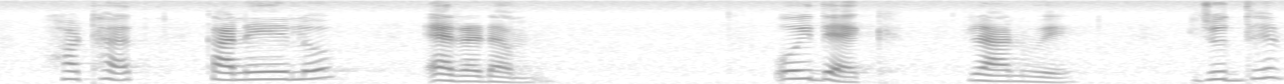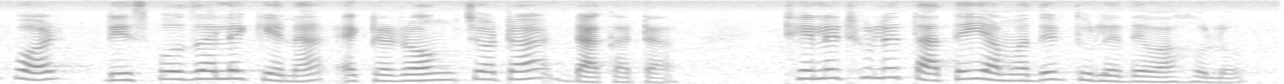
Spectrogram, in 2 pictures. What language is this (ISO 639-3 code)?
ben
